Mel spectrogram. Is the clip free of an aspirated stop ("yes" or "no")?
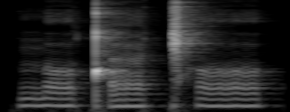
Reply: no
